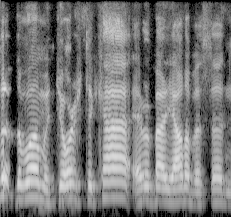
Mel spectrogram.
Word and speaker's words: Takei: He pronounces it Takei. Right, yeah. It's Takei.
